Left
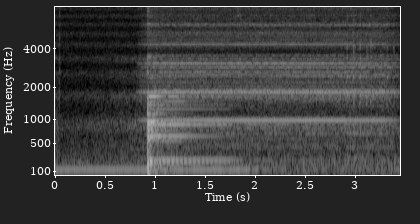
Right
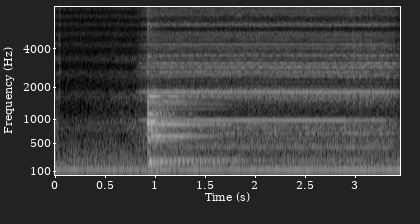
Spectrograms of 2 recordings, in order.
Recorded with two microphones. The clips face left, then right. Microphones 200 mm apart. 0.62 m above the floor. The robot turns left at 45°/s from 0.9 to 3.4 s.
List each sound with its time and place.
0.9 s dishes clattering: 120° left, 1.2 m; by 1.8 s 80° left, 1.2 m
